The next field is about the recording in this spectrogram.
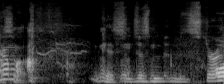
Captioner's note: laugh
